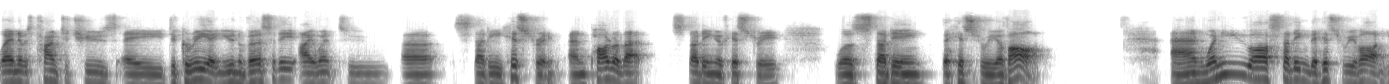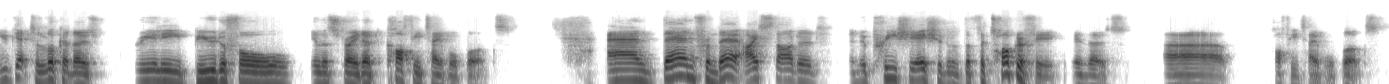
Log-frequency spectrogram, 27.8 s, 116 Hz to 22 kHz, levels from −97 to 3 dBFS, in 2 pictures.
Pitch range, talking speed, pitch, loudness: 110-145 Hz, 145 wpm, 125 Hz, -26 LUFS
